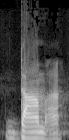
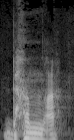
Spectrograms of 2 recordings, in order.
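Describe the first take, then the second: First: The first consonant has no puff of air. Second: The first consonant has a strong puff of air. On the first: The speaker calls it wrong. "instead of Dhamma" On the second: The speaker calls it right. "it's Dhamma, as a bit of an exaggeration"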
